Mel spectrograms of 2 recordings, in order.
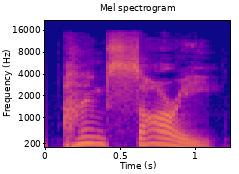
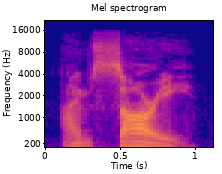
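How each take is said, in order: First: Very high, slow wailing sorry; sobbing apology. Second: Loud, higher yelled sorry; yelled apology. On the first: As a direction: wail it through sobs. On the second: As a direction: shout the apology back at him. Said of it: "I yelled back". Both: Acted.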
